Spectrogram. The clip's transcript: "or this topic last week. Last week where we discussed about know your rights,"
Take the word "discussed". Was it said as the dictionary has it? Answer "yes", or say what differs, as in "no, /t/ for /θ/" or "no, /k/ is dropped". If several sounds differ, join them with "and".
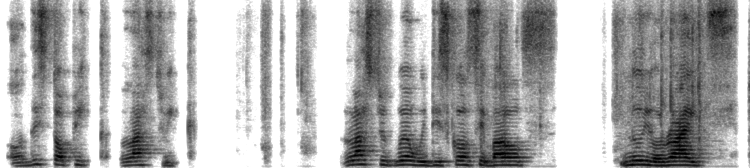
no, /t/ is dropped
